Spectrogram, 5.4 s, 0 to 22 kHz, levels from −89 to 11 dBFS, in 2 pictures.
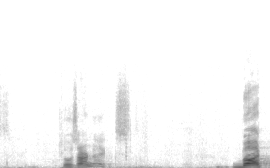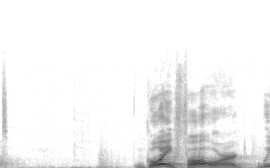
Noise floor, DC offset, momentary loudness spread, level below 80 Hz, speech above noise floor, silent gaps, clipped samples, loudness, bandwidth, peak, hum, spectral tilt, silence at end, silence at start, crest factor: -61 dBFS; under 0.1%; 24 LU; -56 dBFS; 36 dB; none; under 0.1%; -25 LUFS; 11.5 kHz; -6 dBFS; none; -5.5 dB/octave; 0 s; 0.65 s; 22 dB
